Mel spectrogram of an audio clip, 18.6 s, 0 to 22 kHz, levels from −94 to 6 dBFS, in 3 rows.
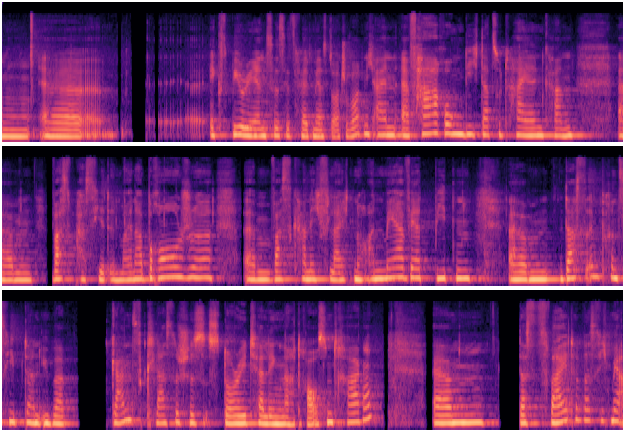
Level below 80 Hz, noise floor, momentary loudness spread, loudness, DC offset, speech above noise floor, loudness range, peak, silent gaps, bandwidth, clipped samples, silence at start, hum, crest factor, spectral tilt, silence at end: -74 dBFS; -40 dBFS; 11 LU; -16 LUFS; under 0.1%; 24 dB; 4 LU; 0 dBFS; 1.31-1.42 s, 13.19-13.45 s, 16.66-16.71 s, 17.41-17.59 s; 15.5 kHz; under 0.1%; 0 s; none; 14 dB; -5.5 dB/octave; 0 s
